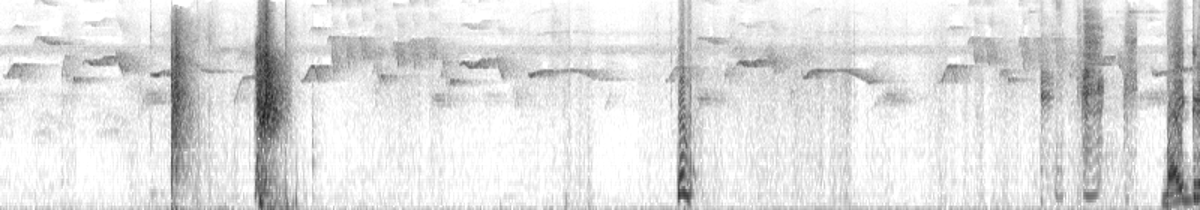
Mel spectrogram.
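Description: Birds chirping and tweeting throughout in short, high, stepped calls. Three loud sudden sounds cut across them, about a second and a half, two seconds and six seconds in, the second the loudest.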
